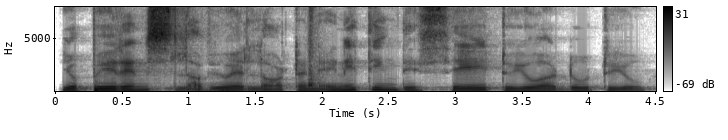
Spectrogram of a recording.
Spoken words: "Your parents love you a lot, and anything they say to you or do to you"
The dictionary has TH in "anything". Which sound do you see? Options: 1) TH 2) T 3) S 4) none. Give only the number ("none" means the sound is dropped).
2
